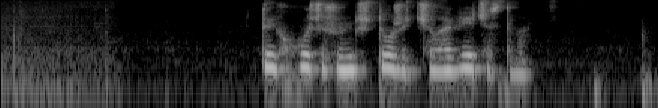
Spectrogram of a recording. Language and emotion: Russian, neutral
